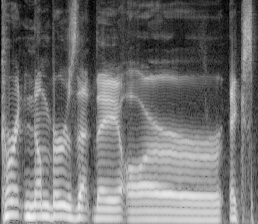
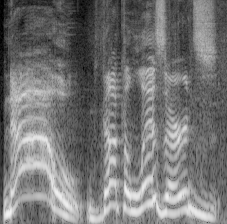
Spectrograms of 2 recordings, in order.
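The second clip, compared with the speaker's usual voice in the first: mock dismay; 10 semitones higher, much slower than usual. Mock dramatic outcry.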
